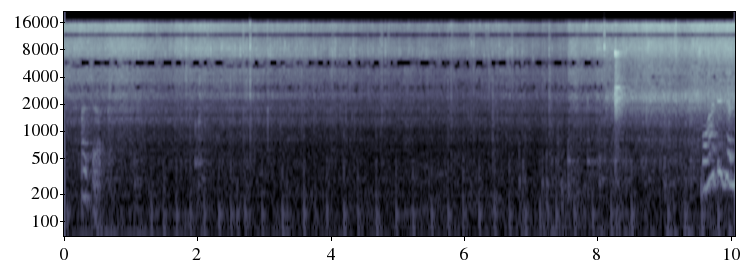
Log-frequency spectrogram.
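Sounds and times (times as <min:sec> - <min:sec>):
paste sizzling in hot oil: 0:00.0 - 0:10.0.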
